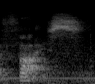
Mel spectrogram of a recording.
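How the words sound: The vowel is said in a broad Cockney way. "in Broad Cockney you say face"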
